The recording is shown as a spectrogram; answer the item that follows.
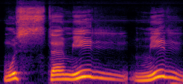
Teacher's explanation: mir dan tipis, mir karena sebelumnya kasrah.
